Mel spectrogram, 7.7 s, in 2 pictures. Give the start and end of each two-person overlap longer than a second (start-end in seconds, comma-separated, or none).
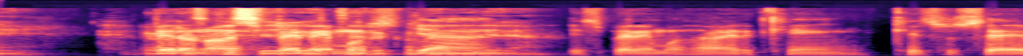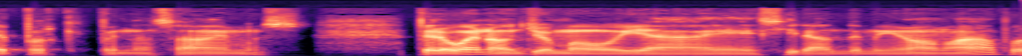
0.6-2.1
